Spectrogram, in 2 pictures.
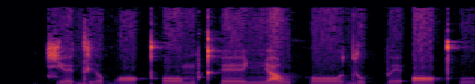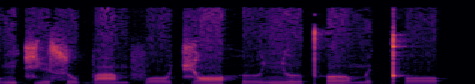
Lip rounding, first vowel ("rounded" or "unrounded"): unrounded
